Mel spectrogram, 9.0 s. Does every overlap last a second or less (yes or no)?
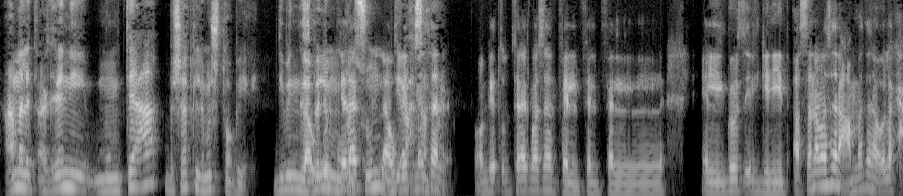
no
